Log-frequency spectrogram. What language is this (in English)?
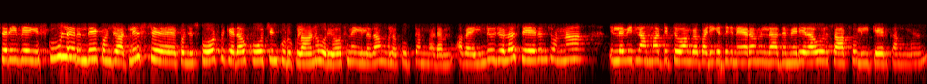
Tamil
